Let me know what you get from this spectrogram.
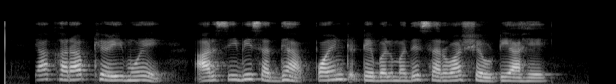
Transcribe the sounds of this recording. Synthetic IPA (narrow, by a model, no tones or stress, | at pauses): jakʰəɾab̚kʰeɭiːmuɭe | a̰ɾsibiːsəd̪ʱjapɔiɳʈʈebəlməd̪ʱːjesəɾʋaɾɕeʋʈiːaɦe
